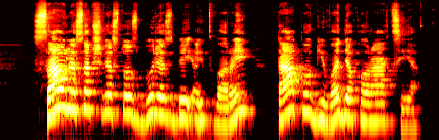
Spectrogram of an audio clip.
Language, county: Lithuanian, Vilnius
